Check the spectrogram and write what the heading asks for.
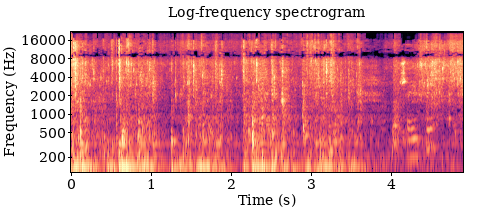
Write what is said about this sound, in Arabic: هشطف بقى شطفه حلوه كده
